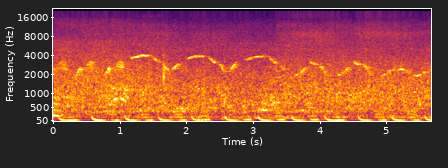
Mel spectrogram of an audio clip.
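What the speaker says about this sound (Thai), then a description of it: "มีน้ำน้ำตกก็มี" A decorative waterfall at a shop in China pours as a steady broadband rush, with faint high chirps and soft rhythmic low thumps beneath.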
